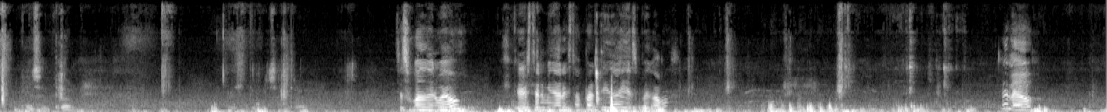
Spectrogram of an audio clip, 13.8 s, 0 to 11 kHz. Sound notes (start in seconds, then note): 3.6 Spanish; 6.1 Spanish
